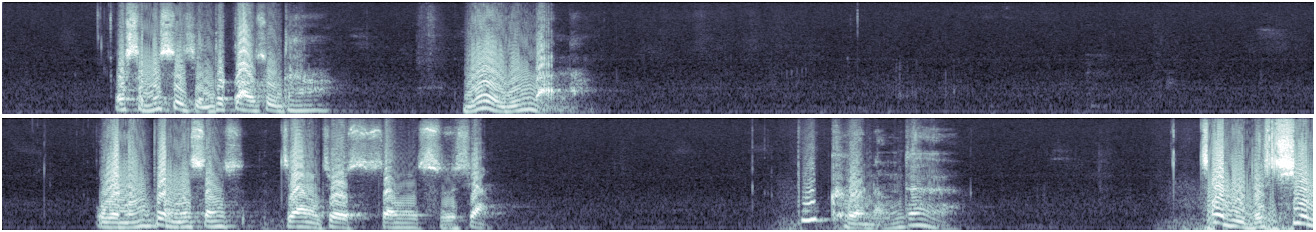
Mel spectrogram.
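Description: A middle-aged man speaks calmly into a microphone in bursts, with pauses between phrases.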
